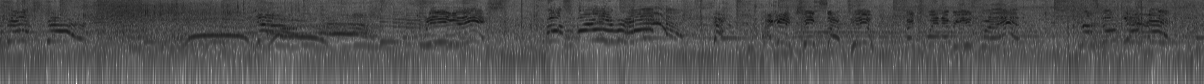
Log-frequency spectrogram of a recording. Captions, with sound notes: - Faster! (yelling and cheering) - What do ya think of this? - Most fun I ever had! - Ha, I gotta chain saw too. Bet you ain't never used one of them. - Let's go get it!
